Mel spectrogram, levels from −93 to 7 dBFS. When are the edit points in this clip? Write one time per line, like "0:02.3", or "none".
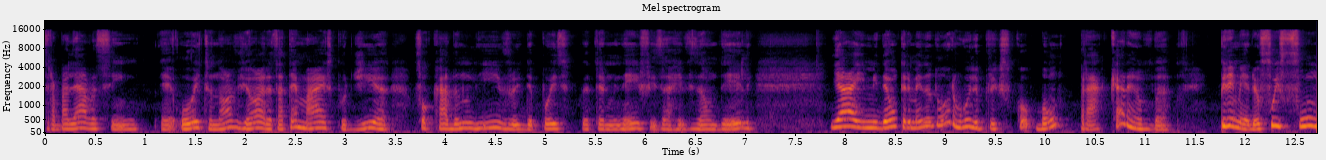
0:08.5
0:11.7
